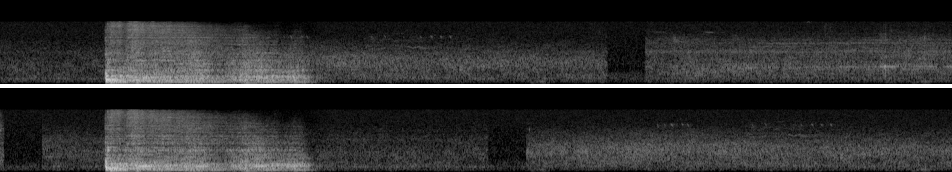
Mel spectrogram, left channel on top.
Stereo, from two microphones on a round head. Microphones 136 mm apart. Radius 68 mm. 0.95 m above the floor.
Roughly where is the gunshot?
Centre.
